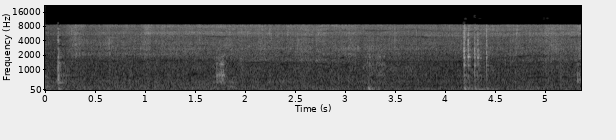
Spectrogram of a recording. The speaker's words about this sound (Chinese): 所以姜末我们只要放一点点，让它爆香就够了。 对对，只是让这个香菇香起来，这样就好了。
